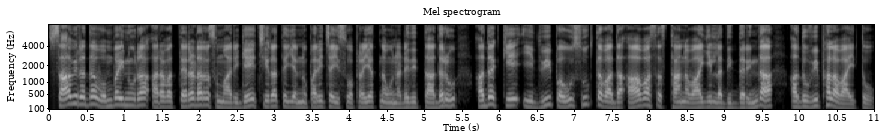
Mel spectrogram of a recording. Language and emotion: Kannada, neutral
